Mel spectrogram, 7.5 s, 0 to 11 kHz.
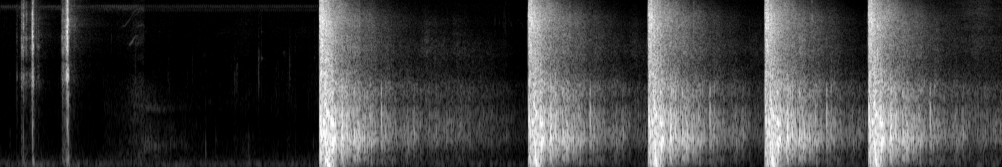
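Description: Five sharp, loud pistol shots from a Beretta APX A1 Carry at an outdoor range, each cracking and decaying, spaced about a second apart after two faint distant pops at the start.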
